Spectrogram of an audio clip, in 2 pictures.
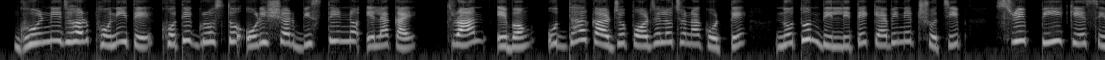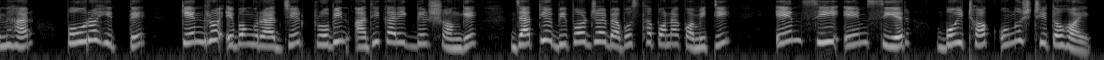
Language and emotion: Bengali, neutral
